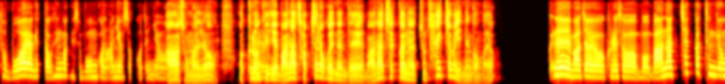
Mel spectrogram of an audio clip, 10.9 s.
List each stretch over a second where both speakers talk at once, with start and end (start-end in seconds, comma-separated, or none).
none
